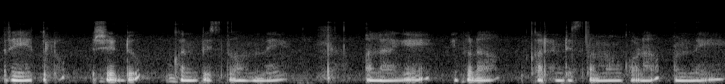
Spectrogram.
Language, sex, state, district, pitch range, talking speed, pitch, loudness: Telugu, male, Andhra Pradesh, Annamaya, 180-215 Hz, 85 wpm, 190 Hz, -20 LUFS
